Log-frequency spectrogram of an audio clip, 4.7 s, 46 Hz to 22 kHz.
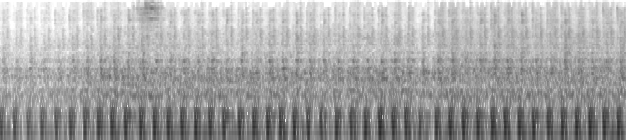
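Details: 2020 Bajaj Boxer X150 motorcycle at idle before repair: hard, rapid thumping with a hollow knock on each stroke and violent engine shaking; opening the engine found a worn piston rubbing the cylinder walls, fixed by replacing the piston.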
